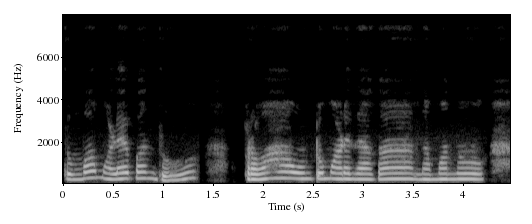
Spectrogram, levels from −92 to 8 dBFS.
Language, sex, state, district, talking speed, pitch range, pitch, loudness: Kannada, female, Karnataka, Bijapur, 105 wpm, 250-280 Hz, 265 Hz, -22 LUFS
